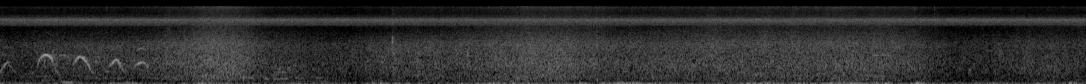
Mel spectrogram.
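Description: Small waves washing in over a shallow reef beach, a steady surf wash that swells and eases. A few short high-pitched chirps sound near the start.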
